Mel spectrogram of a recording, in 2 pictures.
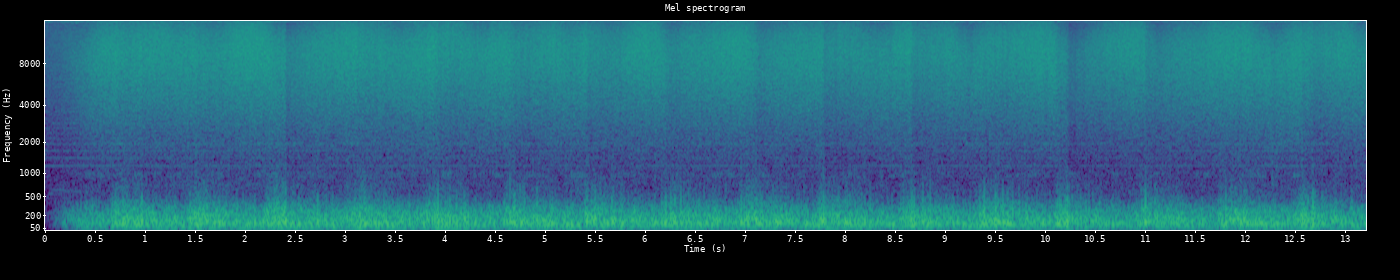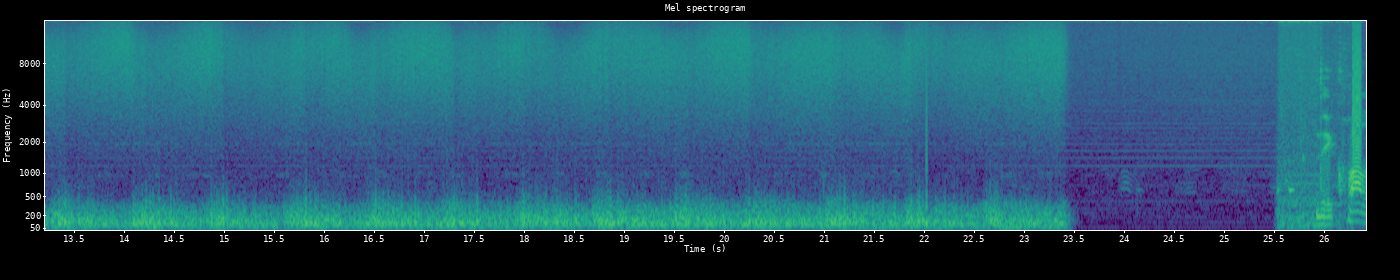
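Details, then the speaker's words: Stethoscope over the pre-auricular region lateral to the mandibular ramus: continuous low rushing whoosh pulsing about 77 a minute between heart sounds, bruit of a congenital arteriovenous fistula in the infratemporal fossa/jaw fed by the carotid. "between the normal heart sounds there is a gush uh that is sort of overriding uh the entire uh sound series and it represents the communication between the arterial side and the venous side through a fistula"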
